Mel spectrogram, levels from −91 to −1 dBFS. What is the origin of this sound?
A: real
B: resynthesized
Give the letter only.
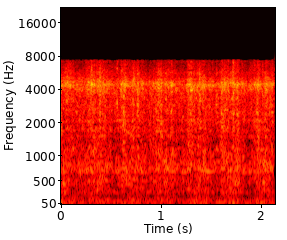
B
